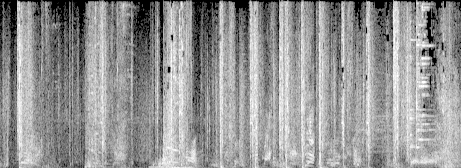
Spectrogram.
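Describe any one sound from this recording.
Sword blows strike and clang in quick succession.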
